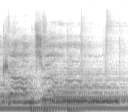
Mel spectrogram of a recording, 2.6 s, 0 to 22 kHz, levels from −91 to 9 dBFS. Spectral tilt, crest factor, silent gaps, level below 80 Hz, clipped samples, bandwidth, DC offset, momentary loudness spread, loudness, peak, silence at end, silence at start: -6 dB/octave; 12 dB; none; -44 dBFS; under 0.1%; 13 kHz; under 0.1%; 2 LU; -32 LUFS; -20 dBFS; 0 s; 0 s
